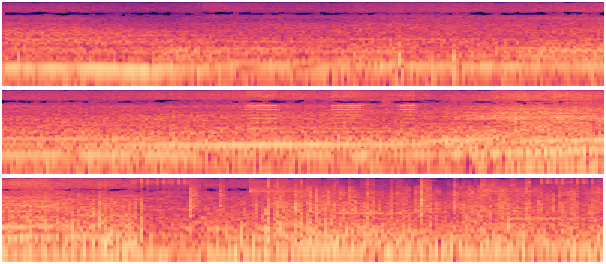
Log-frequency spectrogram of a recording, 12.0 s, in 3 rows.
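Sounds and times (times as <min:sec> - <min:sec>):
car engines accelerating: 0:00.0 - 0:12.0
short high beeps: 0:05.5 - 0:06.9.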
